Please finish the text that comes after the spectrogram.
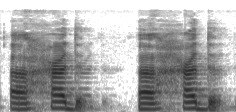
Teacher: जब दाल के ऊपर जज़म आ जाती है तब हम क्या करते हैं, उसके ऊपर कलकला करते हैं, हिला कर पढ़ते हैं उस लफ्ज़ को। ठीक है, ताकि उसकी साउंड वापस आए।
